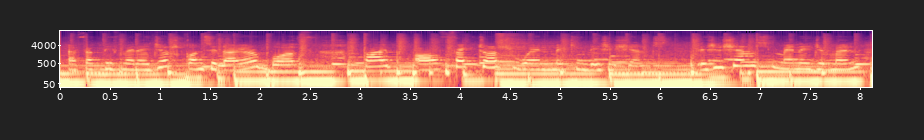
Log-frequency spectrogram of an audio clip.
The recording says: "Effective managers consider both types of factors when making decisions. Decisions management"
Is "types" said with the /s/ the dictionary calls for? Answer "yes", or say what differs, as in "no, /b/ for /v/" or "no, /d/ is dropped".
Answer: no, /s/ is dropped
